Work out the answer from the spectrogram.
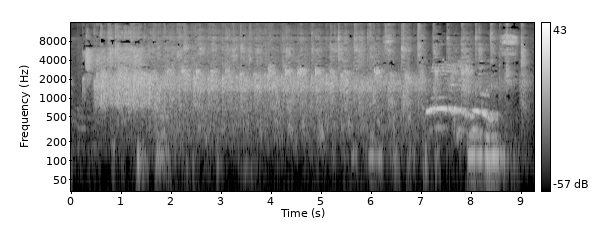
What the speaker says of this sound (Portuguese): receba o céu de Deus com as palmas para Jesus.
